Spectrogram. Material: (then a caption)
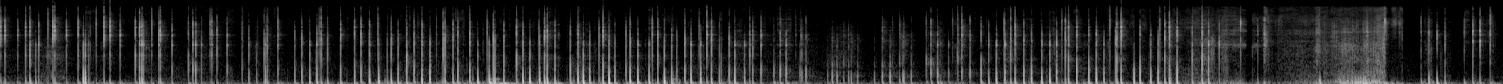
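Plywood. A thin, flat, hand-sized cutout of solid light plywood shaped like an apple is tapped and scratched with long acrylic nails close to the microphone. Rapid, dry, crisp clicks and taps run almost continuously, with no ring after each hit. A softer scratching passage comes around the middle, and a louder, low rubbing swell rises near the end.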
